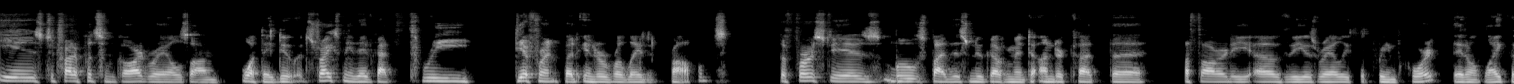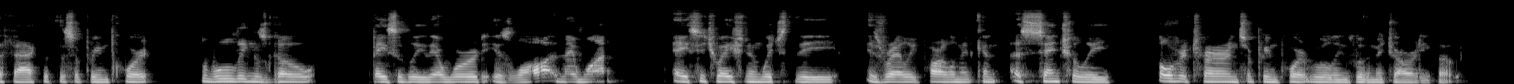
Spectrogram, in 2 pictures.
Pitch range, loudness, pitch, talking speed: 115-135 Hz, -19 LUFS, 120 Hz, 145 wpm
